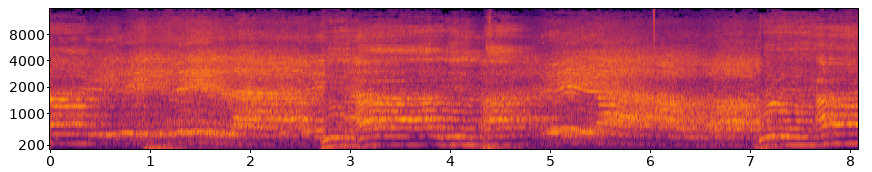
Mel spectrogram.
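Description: Voices chanting a sholawat, an Islamic devotional song praising the Prophet, in long melodic phrases that rise and fall, with a few low thumps under the singing.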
